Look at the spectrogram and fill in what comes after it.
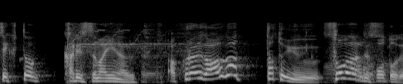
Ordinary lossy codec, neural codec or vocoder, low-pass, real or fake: none; none; 7.2 kHz; real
